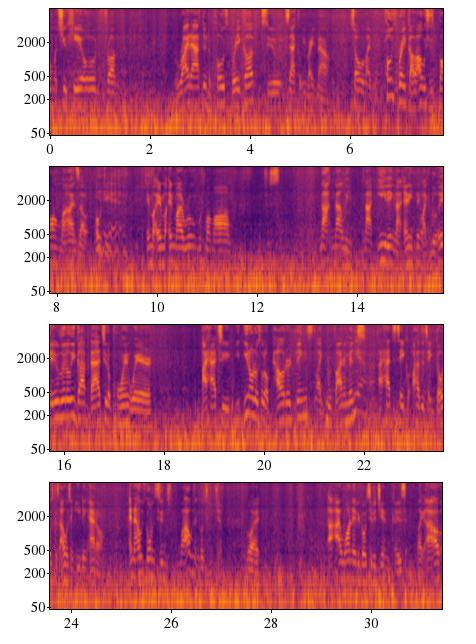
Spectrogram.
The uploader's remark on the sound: I apologize for the audio, it was pretty windy when this was recorded.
